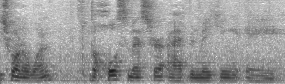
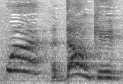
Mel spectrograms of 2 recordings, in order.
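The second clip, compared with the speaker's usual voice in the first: high, loud mock disbelief; incredulous friend; 6 dB louder, slower than usual. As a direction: imitate a stunned friend squawking in surprise. Retells friend's disbelief at donkey.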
